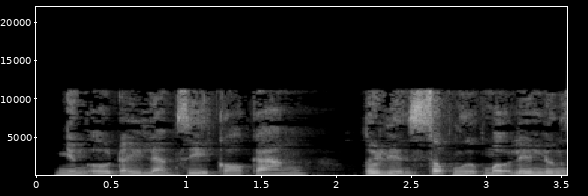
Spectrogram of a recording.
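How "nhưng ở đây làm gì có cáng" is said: ordinary delivery, nothing marked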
